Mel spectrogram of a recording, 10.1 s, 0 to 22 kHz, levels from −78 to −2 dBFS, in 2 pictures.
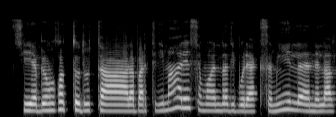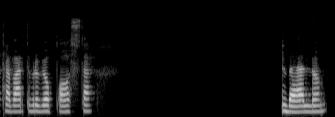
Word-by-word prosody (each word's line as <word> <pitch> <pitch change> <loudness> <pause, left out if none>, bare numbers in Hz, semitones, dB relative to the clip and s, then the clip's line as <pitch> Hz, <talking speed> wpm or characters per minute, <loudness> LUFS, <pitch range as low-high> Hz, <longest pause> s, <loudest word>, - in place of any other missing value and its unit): Sì, 230 -1 0
abbiamo 235 +2 +2
fatto 260 -1 +2
tutta 220 -2 +3
la 215 0 +3
parte 215 +1 -2
di 230 +1 -6
mare 320 +6 +1
e - - -1
siamo 240 -7 -7
andati 225 0 -2
pure 210 0 0
a 205 - +1
Ksamil 245 +5 -4
e 225 -2 +3
nell'altra 210 0 -1
parte 200 +1 -1
proprio 205 0 -2
opposta. 205 +1 -5 2.8
Bello. 200 +1 +1
215 Hz, 120 wpm, -23 LUFS, 205-235 Hz, 2.8 s, tutta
